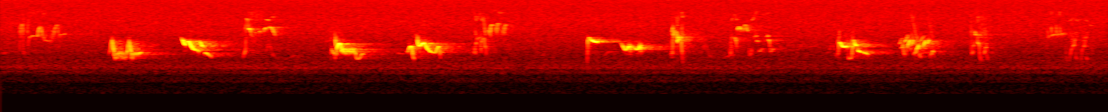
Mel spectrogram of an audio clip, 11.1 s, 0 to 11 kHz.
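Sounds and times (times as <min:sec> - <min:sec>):
background hiss: 0:00.0 - 0:11.0
American robin pre-dawn song bout: 0:00.2 - 0:05.1, 0:05.9 - 0:07.8, 0:08.4 - 0:09.9.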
